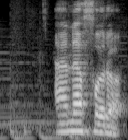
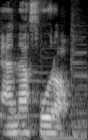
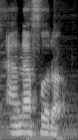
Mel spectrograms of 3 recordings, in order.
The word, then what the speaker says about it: anaphora: Anaphora, and that's how you pronounce it. You don't say anaphora, it's anaphora.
